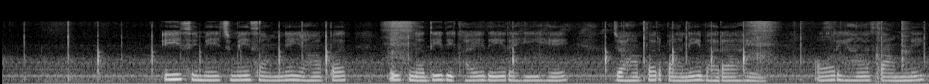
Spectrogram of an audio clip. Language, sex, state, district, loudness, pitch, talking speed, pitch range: Hindi, female, Rajasthan, Jaipur, -19 LUFS, 195 Hz, 135 wpm, 185-205 Hz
